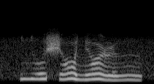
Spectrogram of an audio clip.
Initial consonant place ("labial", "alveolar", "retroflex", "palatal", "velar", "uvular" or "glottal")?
palatal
